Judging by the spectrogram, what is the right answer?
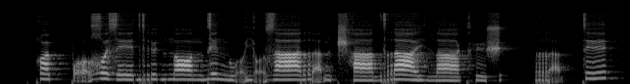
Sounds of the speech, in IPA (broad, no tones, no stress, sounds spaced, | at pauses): qʷ e pː ɔ̰ ʁʷ ɪ z eː d r y d n ɒː n d e n w ɔ̰ j ɔ̰ z aː r a̰ n t͡ʃʰ aː d r aː j n aː kʰ y ʃ | r a̰ tː ɪ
